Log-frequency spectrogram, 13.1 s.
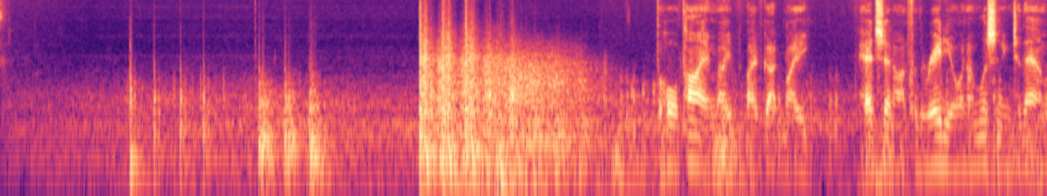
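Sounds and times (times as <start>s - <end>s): gunshots: 5.2s - 7.3s.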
